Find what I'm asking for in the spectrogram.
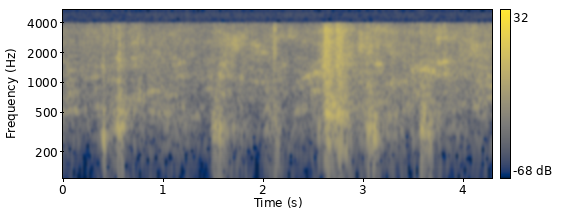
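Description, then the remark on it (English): A booth door at a football game slides shut in a few rough, scraping pushes with a sharp knock partway through, over steady background noise and faint muffled voices, as rain and wind come into the booth. “Oh, close that door.”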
